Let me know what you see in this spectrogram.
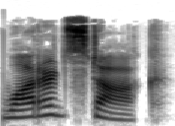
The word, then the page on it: watered stock: American English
